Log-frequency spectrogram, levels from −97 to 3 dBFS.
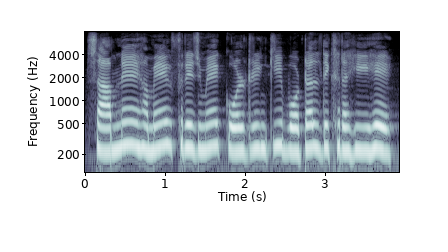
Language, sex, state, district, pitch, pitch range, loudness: Hindi, female, Madhya Pradesh, Bhopal, 235 Hz, 225-245 Hz, -12 LUFS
